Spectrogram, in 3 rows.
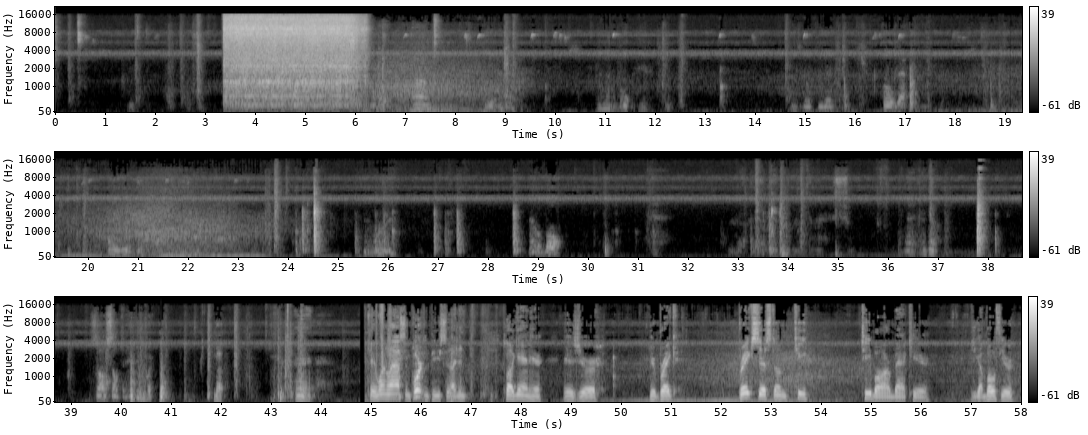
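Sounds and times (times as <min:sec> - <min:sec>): cordless power tool running: 0:03.4 - 0:06.4.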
